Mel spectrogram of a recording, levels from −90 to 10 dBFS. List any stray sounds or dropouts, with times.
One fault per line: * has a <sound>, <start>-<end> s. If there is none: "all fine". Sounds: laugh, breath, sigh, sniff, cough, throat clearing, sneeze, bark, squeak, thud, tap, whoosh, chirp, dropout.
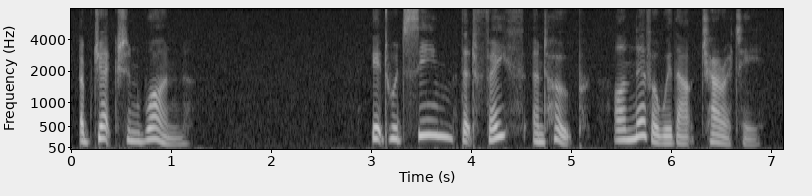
all fine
